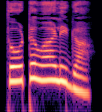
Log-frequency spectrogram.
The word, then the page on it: ದಿಟ್ಟಿವೆಳಗು: Kannada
